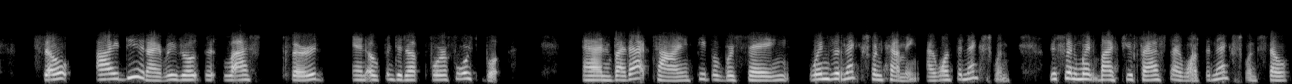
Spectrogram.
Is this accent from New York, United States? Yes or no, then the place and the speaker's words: no; South Carolina, United States; I started with, I grew up in the South, in the South Carolina. It's my heritage.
